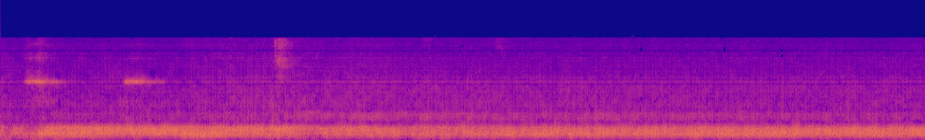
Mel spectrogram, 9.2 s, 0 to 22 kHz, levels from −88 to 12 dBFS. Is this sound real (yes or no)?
no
